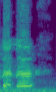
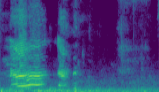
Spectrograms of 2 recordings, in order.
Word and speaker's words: Naana: She's not Nana, she's not Naana, she's not Nana, she's Naana.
